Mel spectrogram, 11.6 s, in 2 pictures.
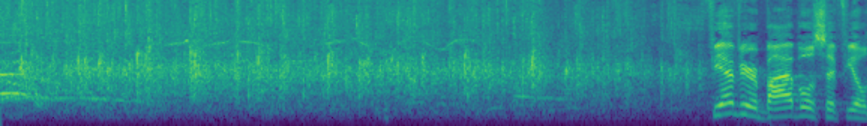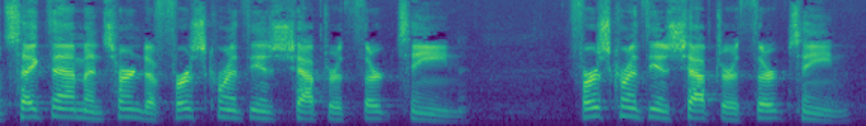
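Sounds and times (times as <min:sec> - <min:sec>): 
person clapping: 0:00.0 - 0:04.7
speech: 0:04.7 - 0:09.0, 0:09.6 - 0:11.5.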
